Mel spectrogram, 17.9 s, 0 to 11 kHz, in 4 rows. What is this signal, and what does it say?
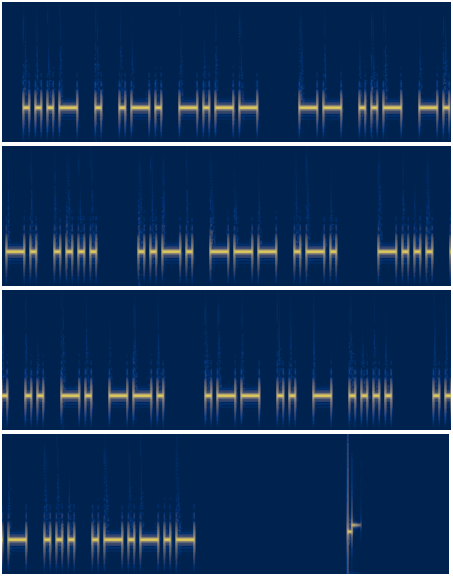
Morse code, heard as a keyed tone, about 20 wpm, 700 Hz. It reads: VERY MUCH FOR BEING WITH US.
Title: Sentences with 5-Word Phrases - 20wpm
